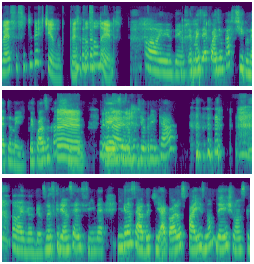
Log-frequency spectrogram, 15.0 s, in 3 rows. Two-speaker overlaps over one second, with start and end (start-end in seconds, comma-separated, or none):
6.1-7.8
